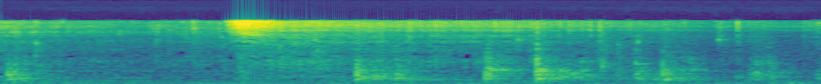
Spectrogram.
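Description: Onion-tomato masala in an aluminium kadai sizzling as water is added, with a short, loud sizzle about a second in, then a spatula stirring and scraping in the pan in a series of short strokes.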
